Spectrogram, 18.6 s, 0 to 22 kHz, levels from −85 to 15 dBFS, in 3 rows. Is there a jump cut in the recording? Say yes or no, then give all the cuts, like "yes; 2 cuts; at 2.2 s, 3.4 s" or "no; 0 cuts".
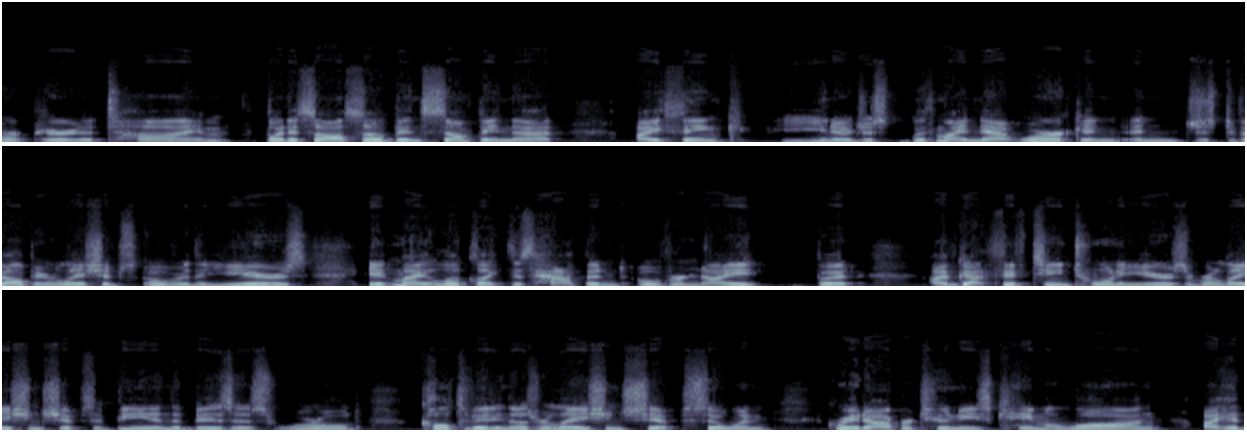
yes; 1 cut; at 1.2 s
